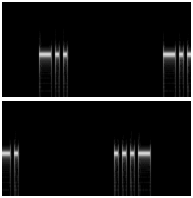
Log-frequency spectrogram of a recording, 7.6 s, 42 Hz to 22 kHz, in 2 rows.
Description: Morse code, heard as a keyed tone, about 15 wpm, spaced as for 4 wpm, 700 Hz. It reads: DCV
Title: USA Call Signs - 5 Characters - 8x Character Spacing - 15wpm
